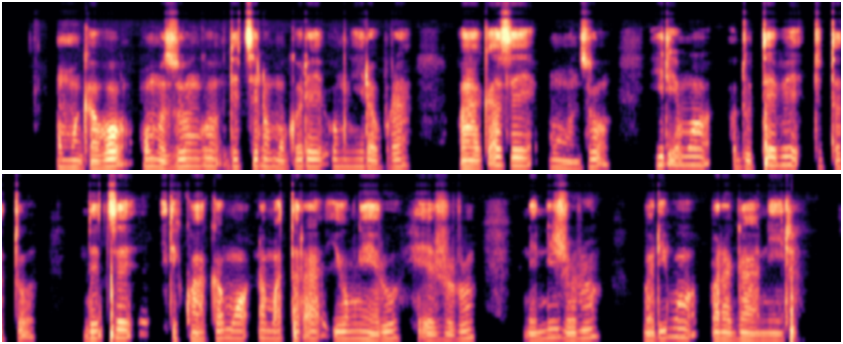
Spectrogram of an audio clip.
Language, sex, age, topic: Kinyarwanda, male, 18-24, finance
